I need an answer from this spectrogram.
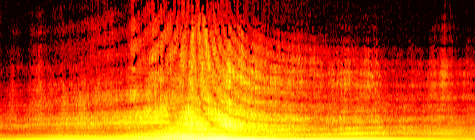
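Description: A propeller airplane flies past, its droning engine hum swelling steadily to a loud peak midway and then fading away again, with no voices.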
